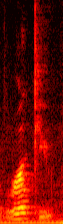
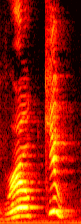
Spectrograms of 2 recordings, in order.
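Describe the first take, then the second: First: Said in the usual way. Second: High, loud, punched-up "real cute"; mock-cute exclamation. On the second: Storyteller walking up on the couple, mock-cute exclamation. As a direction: squeal it out sarcastically, loud and high.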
